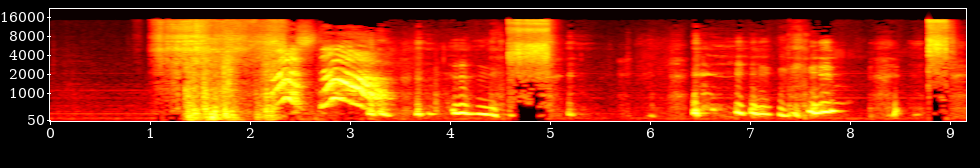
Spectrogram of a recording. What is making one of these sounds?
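A young boy shouts and laughs excitedly close by.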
